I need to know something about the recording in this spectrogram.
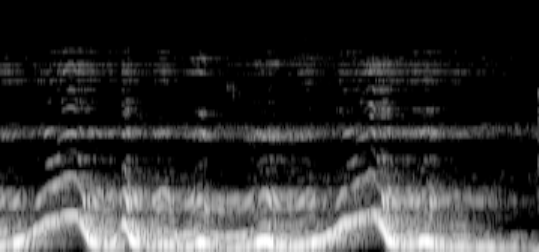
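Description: A woman phonating through a drinking straw in a semi-occluded vocal tract (straw phonation) warm-up, sliding her voice up and down her range. It makes two big sweeps that rise high and fall back low, with small wavers low down between them.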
